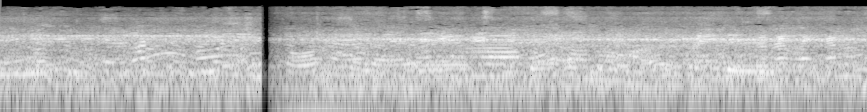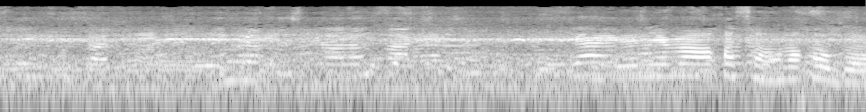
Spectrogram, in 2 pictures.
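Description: A crowd of men and women chatter all around outdoors.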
